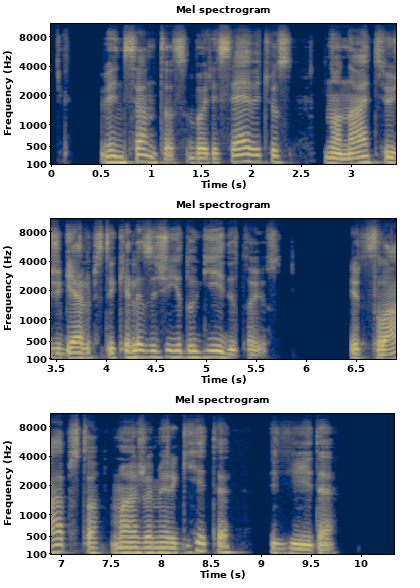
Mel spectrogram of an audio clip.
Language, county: Lithuanian, Telšiai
